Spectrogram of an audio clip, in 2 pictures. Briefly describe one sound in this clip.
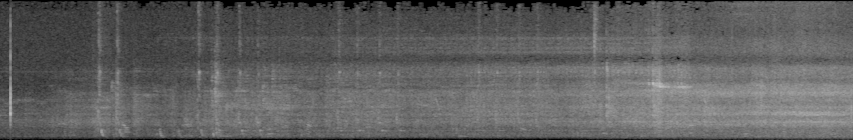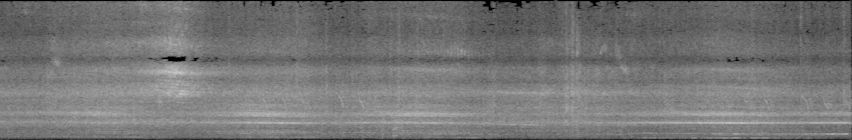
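An electric train approaches, rumbling along the tracks.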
